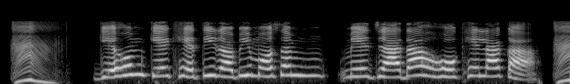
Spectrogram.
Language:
Magahi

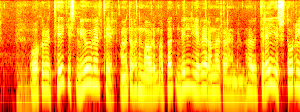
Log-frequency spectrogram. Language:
Icelandic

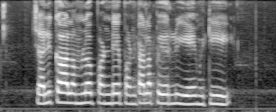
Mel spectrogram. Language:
Telugu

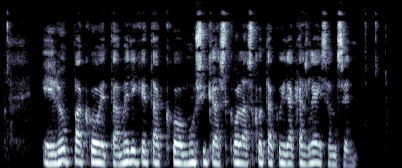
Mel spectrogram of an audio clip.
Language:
Basque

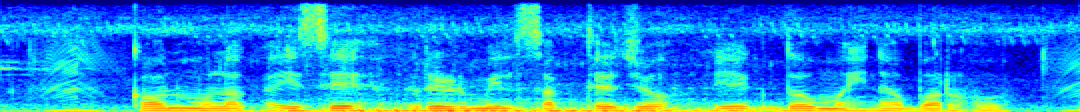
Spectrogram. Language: Chhattisgarhi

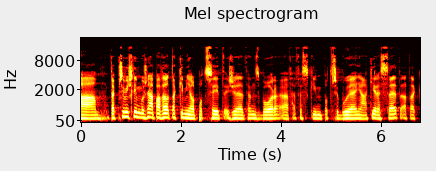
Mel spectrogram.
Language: Czech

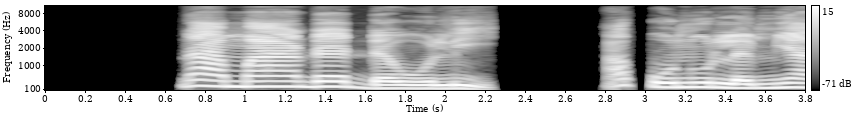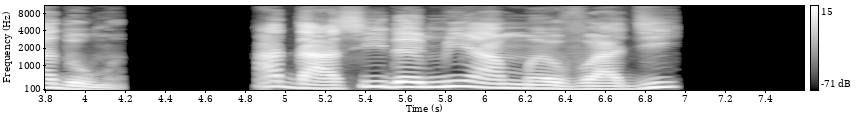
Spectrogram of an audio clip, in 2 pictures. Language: Ewe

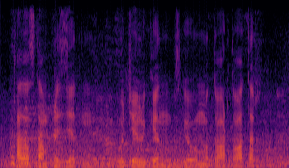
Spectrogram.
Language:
Kazakh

